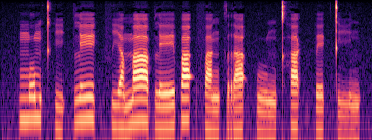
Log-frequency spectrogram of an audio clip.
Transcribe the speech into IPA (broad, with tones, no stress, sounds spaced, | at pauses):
m o˥˩ m kʰ i˨˩ ʔ p l eː˥˩ k̚ f i˧ a̯ m aː˥˩ p l eː˦˥ p a˥˩ ʔ f a˧ ŋ k r a˦˥ ʔ p uː˨˩ ŋ kʰ a˥˩ k̚ p e˥˩ k̚ t i˧ n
